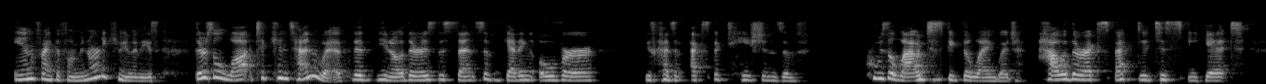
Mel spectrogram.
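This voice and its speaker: Somewhat breathy, a woman speaks at a moderate pace in a medium pitch with ordinary pitch variation. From Southwestern Ontario, Canada. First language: French. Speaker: academic panel moderator. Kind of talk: webinar Q&A moderation.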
